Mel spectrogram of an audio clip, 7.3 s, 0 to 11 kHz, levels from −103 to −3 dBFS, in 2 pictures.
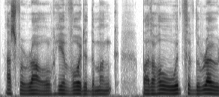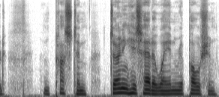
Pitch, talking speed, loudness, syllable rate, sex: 120 Hz, 190 wpm, -18 LUFS, 5.4 syllables/s, male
